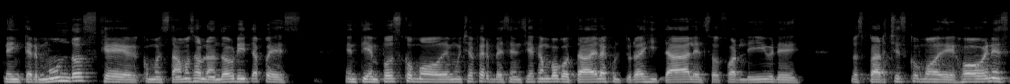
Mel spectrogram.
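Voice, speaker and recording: A man with a Colombian accent hosting a reflective, conversational interview, with halting, meandering phrasing full of filler words. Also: mid-range voice. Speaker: interview host.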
